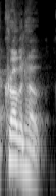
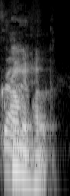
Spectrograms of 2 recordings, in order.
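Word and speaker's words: Kromenhoek: And what's the pronunciation on that last name? – Oh, sorry, Cromenhoek. Luke Cromenhoek.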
